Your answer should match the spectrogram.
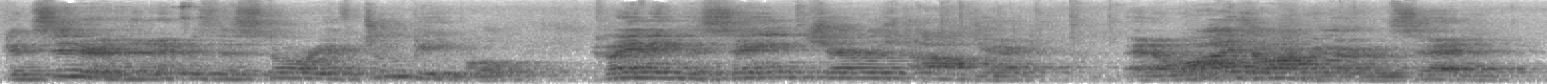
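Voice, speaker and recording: A man playing a brisk lecturing radio detective. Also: fairly high pitch, lively intonation, fairly bright tone. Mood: explaining. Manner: crisp, lecturing, building to emphatic points. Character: brisk clever male amateur detective explaining a case. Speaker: amateur radio actor. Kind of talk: live old-time radio drama reading. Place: live stage performance in a hall. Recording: echoey hall from far off, faint hiss.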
